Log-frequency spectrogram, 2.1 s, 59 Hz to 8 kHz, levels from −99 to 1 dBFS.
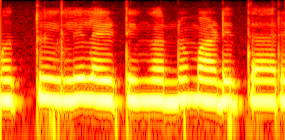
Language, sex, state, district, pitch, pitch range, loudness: Kannada, female, Karnataka, Bidar, 240 Hz, 235-245 Hz, -11 LUFS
